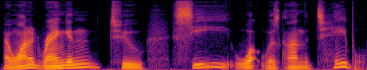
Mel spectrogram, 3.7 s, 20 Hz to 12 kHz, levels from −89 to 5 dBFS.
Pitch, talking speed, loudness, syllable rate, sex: 125 Hz, 165 wpm, -19 LUFS, 4.0 syllables/s, male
